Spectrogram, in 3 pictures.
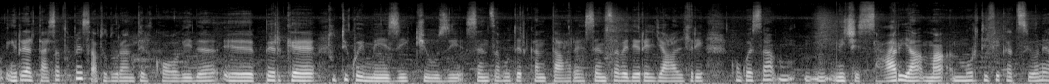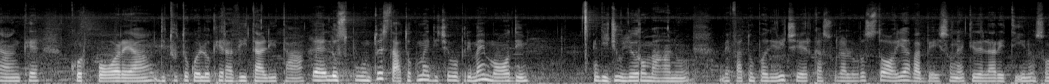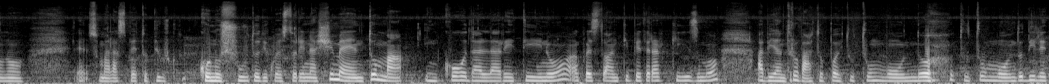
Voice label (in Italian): intervista breve; ensemble ars ludica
